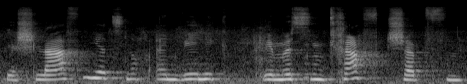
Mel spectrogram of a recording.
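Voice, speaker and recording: A woman's voice: fairly high pitch, slow pace. An actress playing a pious hospital nurse in a radio drama, soothing her patient in a coaxing, patronizing manner. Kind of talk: stylized radio drama acting. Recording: reverberant hall, faint background noise.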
